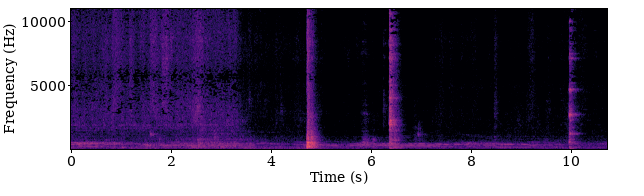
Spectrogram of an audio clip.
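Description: Metal cookware clattering as a wok is set on a gas stove and pans are handled: three sharp clanks, the loudest about five seconds in, another about a second and a half later and a third near the end. A scraping rub comes first and stops after about three seconds.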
